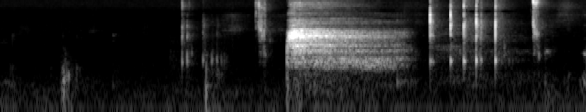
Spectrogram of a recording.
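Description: Drinking juice from a glass, with small wet clicks of sipping and swallowing, then a sudden loud breathy exhale after the drink about two seconds in that fades within a second. Near the end comes a quick run of about six light clicks.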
